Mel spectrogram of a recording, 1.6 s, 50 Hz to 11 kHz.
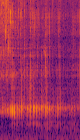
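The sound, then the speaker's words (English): Cali Creamin' vanilla cream ale (5.0% alcohol) poured from a freshly popped can into a glass, a steady splashing stream with a bright gurgling ring and fizzing foam, fairly loud, with no talking; golden ale forming an extremely foamy off-white head. “So, I'm going to pop my top. Top. Nice. Foamy. Frothy. And the pour.”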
